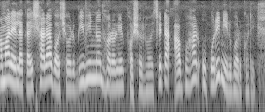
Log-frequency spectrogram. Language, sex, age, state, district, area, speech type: Bengali, female, 60+, West Bengal, Paschim Medinipur, rural, spontaneous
